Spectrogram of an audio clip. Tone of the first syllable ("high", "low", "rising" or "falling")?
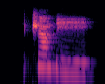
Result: high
